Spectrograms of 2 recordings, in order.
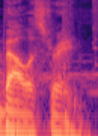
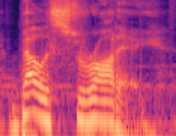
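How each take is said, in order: First: The word is said in a plain, ordinary way. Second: The word is said in a fancy, posh way.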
